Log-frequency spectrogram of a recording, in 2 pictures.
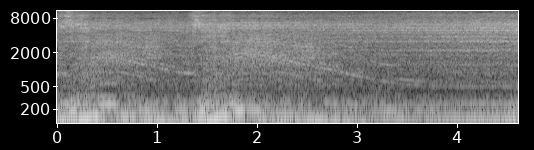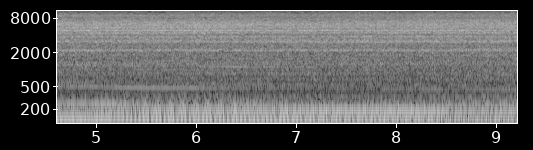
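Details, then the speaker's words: BMW E30 with M52B28 engine, belt routed to rule out the power steering pump: it blips, then idles quietly with no knocking, which points to the power steering pump as the likely source of the knock. "да так работает тихо шепчет хорошо"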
